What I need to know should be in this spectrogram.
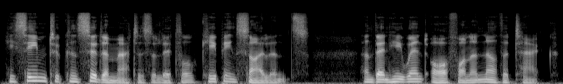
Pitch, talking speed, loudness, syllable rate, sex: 105 Hz, 180 wpm, -19 LUFS, 5.4 syllables/s, male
